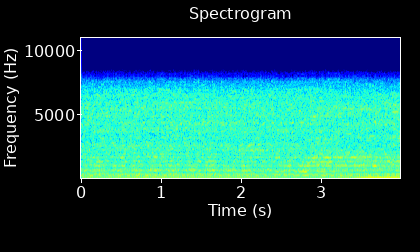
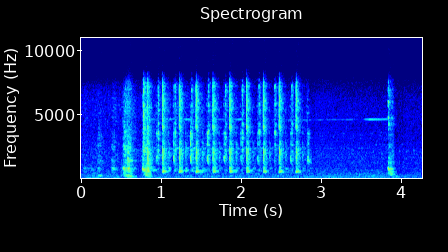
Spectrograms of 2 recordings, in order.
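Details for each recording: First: Peugeot 206 CC S16 engine after replacing hydraulic lifters, new timing and accessory belts and engine mount, warm at temperature: smooth even idle, no top-end ticking, steady quiet run; normal idle. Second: Peugeot 206 CC S16 first start after replacing hydraulic lifters, new timing belt and accessory belt: cranks, catches, settles into fast light ticking over idle while oil pressure builds in the new lifters.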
